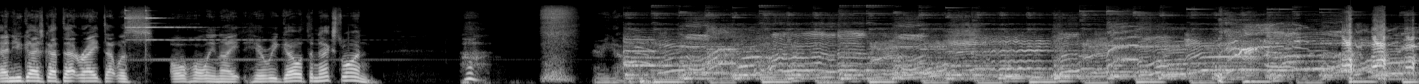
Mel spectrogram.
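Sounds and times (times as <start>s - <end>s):
speech: 0.0s - 3.8s, 4.6s - 4.9s, 6.0s - 7.0s
goats bleating a Christmas song tune: 6.2s - 13.3s
laughter: 10.7s - 14.1s.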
